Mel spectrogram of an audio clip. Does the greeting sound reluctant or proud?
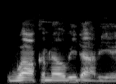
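proud. It sounds proud and enthusiastic.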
